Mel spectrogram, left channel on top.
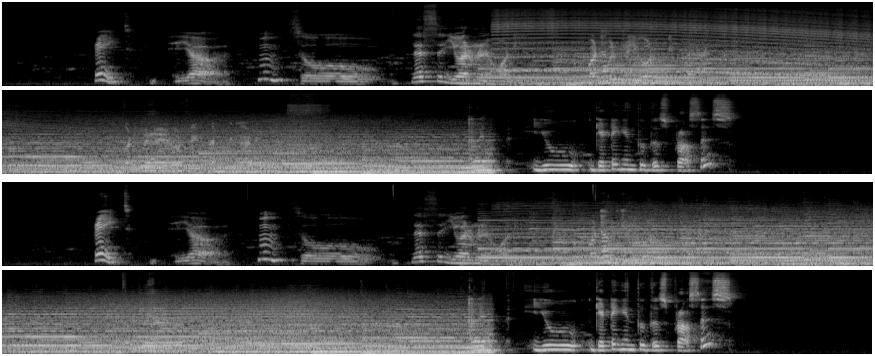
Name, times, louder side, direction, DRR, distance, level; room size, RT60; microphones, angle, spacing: voice 1, 0.9-1.3 2.6-2.9 6.0-6.3 7.4-7.7 9.3-9.5 10.0-10.6 13.4-16.0, right 3 dB, 40° right, 1.0 m, -23 dB
voice 2, 1.7-2.3 2.9-5.5 5.8-7.3 9.9-11.8, left 3 dB, 35° left, 0.9 m, -30 dB
sound 1, 4.6-13.6, right 2 dB, 65° right, 1.3 m, -20 dB
sound 2, 4.9-13.4, left 3 dB, 85° left, 1.0 m, -36 dB
11.5 x 5.3 x 6.4 m
head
